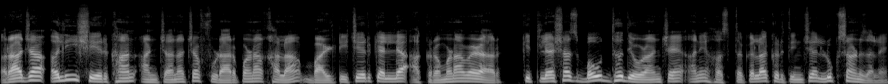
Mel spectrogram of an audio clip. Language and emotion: Goan Konkani, neutral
